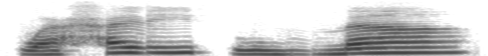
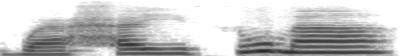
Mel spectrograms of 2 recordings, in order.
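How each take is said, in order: First: The stress falls on the final syllable ma. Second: The stress falls on the syllable thu. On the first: The speaker calls it wrong. "Je ne mets pas un nabr sur harakat al-ma" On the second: The speaker calls it right. "Je mets un nabr sur harakat al-ta"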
